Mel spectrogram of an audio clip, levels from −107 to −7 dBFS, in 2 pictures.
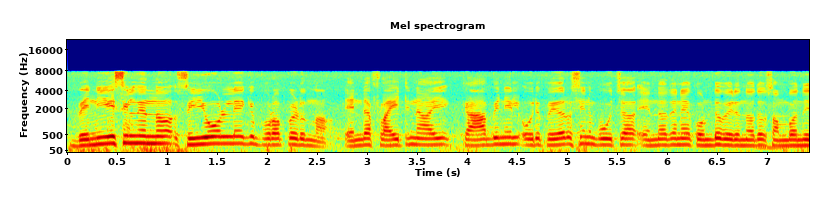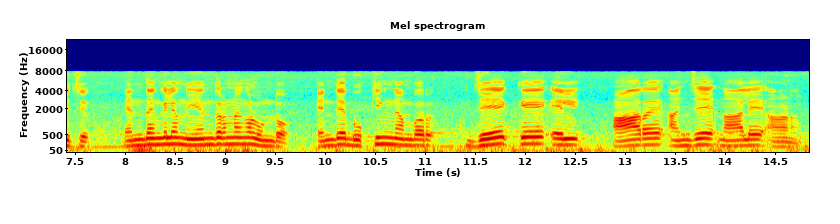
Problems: constant background noise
